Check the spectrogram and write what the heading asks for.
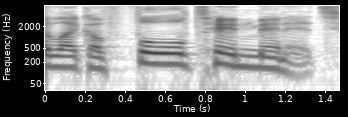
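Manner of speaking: usual speaking voice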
